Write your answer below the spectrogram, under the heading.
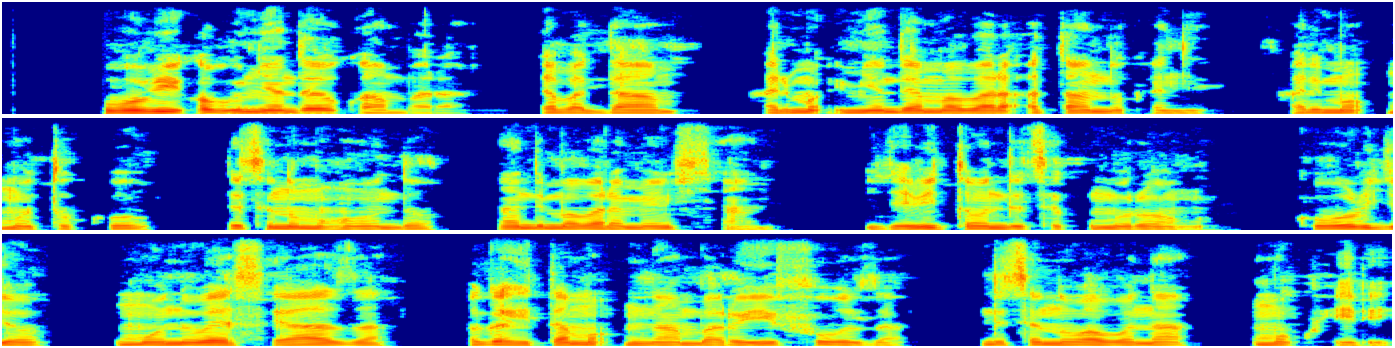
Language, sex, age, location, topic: Kinyarwanda, female, 25-35, Kigali, finance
